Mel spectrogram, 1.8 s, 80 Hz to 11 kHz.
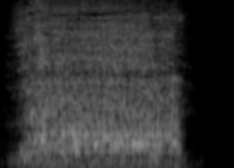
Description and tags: A monster roaring.
Source material recorded with either a RØDE Nt-2A or AKG D5S.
